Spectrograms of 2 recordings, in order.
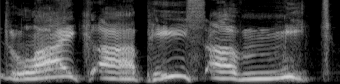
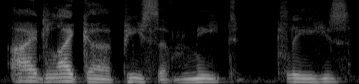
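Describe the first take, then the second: First: It is said in a loud booming voice. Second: It is said in a soft quiet voice.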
